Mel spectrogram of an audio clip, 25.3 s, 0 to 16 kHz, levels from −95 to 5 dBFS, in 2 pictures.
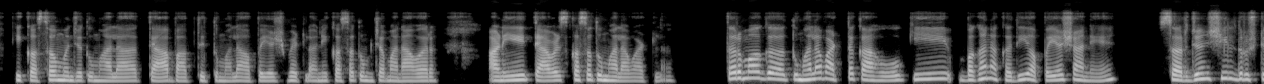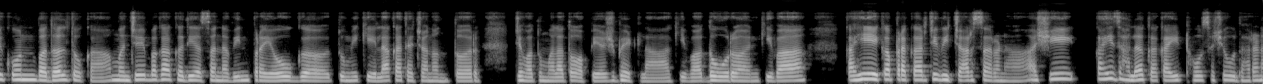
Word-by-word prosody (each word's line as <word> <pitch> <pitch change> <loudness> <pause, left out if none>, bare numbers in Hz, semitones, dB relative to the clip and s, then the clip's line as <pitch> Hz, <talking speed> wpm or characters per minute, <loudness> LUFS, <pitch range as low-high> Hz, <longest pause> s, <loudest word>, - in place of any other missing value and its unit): की 190 - +1
कसं 175 +3 +2
म्हणजे 175 -2 +2
तुम्हाला 160 -1 -1
त्या 160 -1 +2
बाबतीत 160 +1 -3
तुम्हाला 160 0 -4
अपयश 160 0 -3
भेटलं 170 -2 -3
आणि 165 0 -4
कसं 165 +2 -1
तुमच्या 170 -1 -2
मनावर 160 0 -1 0.6
आणि 180 +3 +5
त्यावेळेस 180 +1 +3
कसं 200 +1 +3
तुम्हाला 175 -5 +3
वाटलं. 155 +3 -9 0.6
तर 260 +2 +6
मग 275 -1 +3
अ, 230 -3 +4
तुम्हाला 215 +4 +5
वाटतं 235 -2 0
का 200 -3 +4
हो, 180 +1 -1
की 235 +3 0 0.2
बघा 230 +6 +3
ना 255 - 0
कधी 185 +4 0
अपयशाने, 190 -2 0 0.5
सर्जनशील 230 +6 +3
दृष्टिकोन 215 -2 +2
बदलतो 185 0 +3
का? 150 +2 -6
म्हणजे 190 +1 +2
बघा, 205 +1 +1
कधी 190 -2 +1
असा 180 0 -1
नवीन 170 +1 -1
प्रयोग 170 -1 +1
अ, 160 -2 0
तुम्ही 170 -1 -3
केला 170 -1 -1
का 180 - 0
त्याच्यानंतर 155 -1 -4 0.4
जेव्हा 165 -3 0
तुम्हाला 160 -1 -2
तो 170 -2 0
अपयश 155 +2 -4
भेटला 145 -6 -3 0.2
किंवा 155 0 -4
धोरण 170 -3 +1
किंवा 165 +2 +1 0.5
काही 200 +5 +5
एका 220 0 +5
प्रकारची 200 +1 +1
विचारसरणी 180 -6 -2
अशी 235 +4 0 0.3
काही 240 +1 +1
झालं 205 -3 +1
का? 175 - -3
काही 180 +1 0
ठोस 185 0 -4
अशी 185 +1 -5
उदाहरण 180 0 -3
180 Hz, 155 wpm, -25 LUFS, 165-200 Hz, 0.6 s, तर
